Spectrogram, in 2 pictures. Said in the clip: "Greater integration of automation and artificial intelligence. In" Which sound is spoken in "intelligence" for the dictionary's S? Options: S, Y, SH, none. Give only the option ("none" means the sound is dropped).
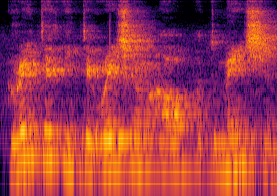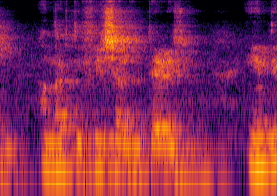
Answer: none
